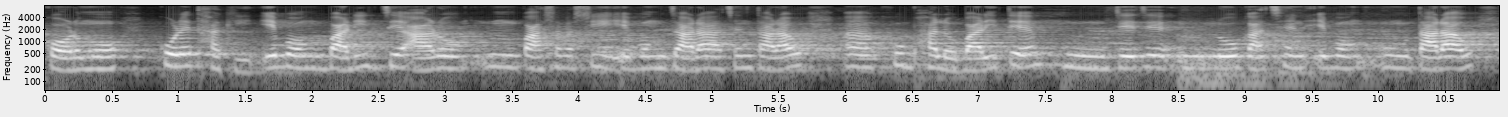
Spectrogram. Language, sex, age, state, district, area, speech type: Bengali, female, 30-45, West Bengal, Purba Bardhaman, urban, spontaneous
